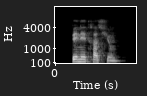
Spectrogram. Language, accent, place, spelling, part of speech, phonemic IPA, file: French, France, Lyon, pénétration, noun, /pe.ne.tʁa.sjɔ̃/, LL-Q150 (fra)-pénétration.wav
- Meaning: penetration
